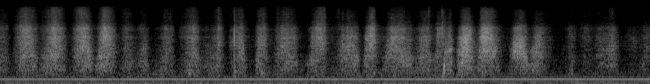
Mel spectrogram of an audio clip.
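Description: Thick rubber utility gloves being wiped with a paper towel, gloved hands rubbing together in quick strokes, about three to four a second. A steady low hum runs underneath.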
